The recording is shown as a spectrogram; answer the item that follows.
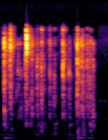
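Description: Fingers type on a computer keyboard in a quick, uneven patter of close key clicks lasting about a second and a half, then stop, with no talking.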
